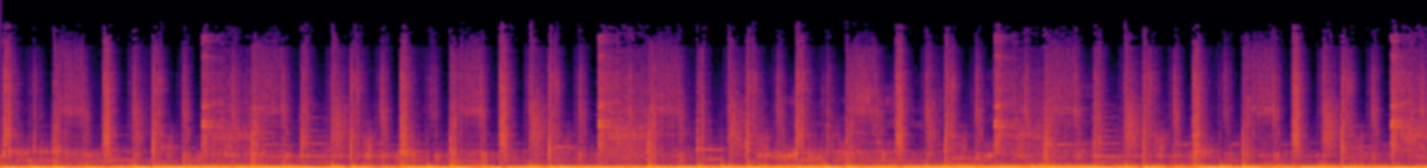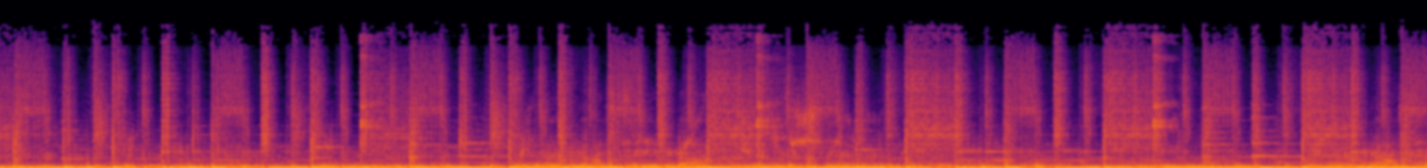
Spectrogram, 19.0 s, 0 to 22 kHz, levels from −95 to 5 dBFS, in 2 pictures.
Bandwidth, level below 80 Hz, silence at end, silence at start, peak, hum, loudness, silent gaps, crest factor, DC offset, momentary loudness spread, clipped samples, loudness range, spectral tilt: 16 kHz; -14 dBFS; 0 s; 0 s; -4 dBFS; none; -15 LUFS; none; 8 dB; under 0.1%; 3 LU; under 0.1%; 1 LU; -6.5 dB/octave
